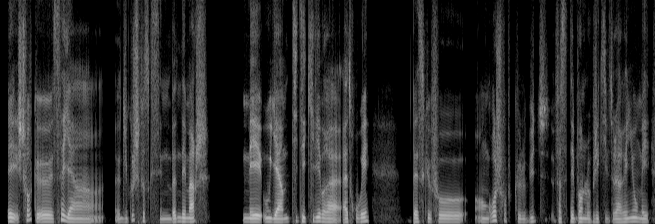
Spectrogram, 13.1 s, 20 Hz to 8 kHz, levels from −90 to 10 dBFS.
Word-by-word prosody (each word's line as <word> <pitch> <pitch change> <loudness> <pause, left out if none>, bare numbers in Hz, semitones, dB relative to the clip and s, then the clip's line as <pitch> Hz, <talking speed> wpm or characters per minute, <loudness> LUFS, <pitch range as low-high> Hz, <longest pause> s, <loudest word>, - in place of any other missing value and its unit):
Et 135 -2 +5
je - - +5
trouve 175 +2 0
que 120 -9 +3
ça, 180 - 0
il 165 - +2
y 125 - +5
a 110 -1 0
un - - -6 0.5
du 115 0 -7
coup, - - -7
je - - 0
pense - - -7
que - - -12
c'est - - -8
une 110 0 -4
bonne 115 +4 0
démarche, 125 -1 +3 0.7
mais 115 -2 +6
où 125 - +1
il 115 - +1
y 115 - +9
a 110 - +8
un 110 +2 -1
petit 135 +3 -4
équilibre, 130 0 +1
heu, 115 -1 +3
à 115 - +4
trouver. 130 +5 0 0.8
Parce 115 0 0
que, 120 - -4
faut 110 -1 -1 0.2
en 115 0 -5
gros, 150 +9 +1
je - - -4
trouve 145 - -12
que - - -9
le 110 -1 -7
but 130 - -7
enfin, 115 - -5
ça 110 - -6
dépend 120 0 0
de 115 - -1
l'objectif 110 0 -6
de 105 - -8
la 110 -1 0
réunion, 120 +4 0
mais 110 -2 -2
115 Hz, 220 wpm, -26 LUFS, 110-125 Hz, 0.8 s, y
